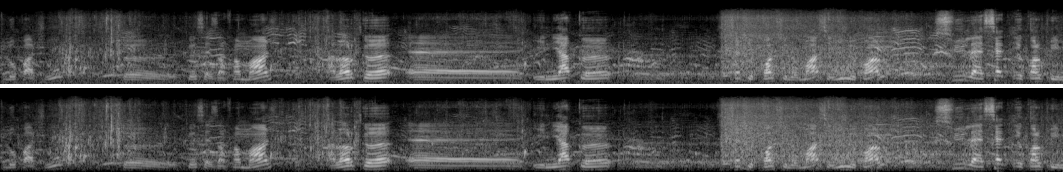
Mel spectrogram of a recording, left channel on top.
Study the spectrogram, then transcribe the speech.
kg par jour que ces enfants mangent. Alors que il n'y a que cette école seulement, c'est une école, sur les 7 écoles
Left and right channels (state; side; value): noise; left; rumble, 30 dB below the sound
